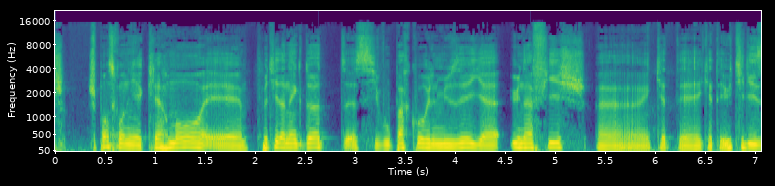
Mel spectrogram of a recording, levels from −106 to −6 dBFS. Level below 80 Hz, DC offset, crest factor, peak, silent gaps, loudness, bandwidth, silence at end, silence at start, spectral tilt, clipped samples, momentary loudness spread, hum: -36 dBFS; under 0.1%; 12 dB; 0 dBFS; none; -13 LUFS; 15.5 kHz; 0 s; 0 s; -7 dB/octave; under 0.1%; 7 LU; none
